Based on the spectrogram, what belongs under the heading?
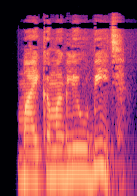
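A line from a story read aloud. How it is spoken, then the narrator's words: Plain. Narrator (Russian): сказал Грей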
